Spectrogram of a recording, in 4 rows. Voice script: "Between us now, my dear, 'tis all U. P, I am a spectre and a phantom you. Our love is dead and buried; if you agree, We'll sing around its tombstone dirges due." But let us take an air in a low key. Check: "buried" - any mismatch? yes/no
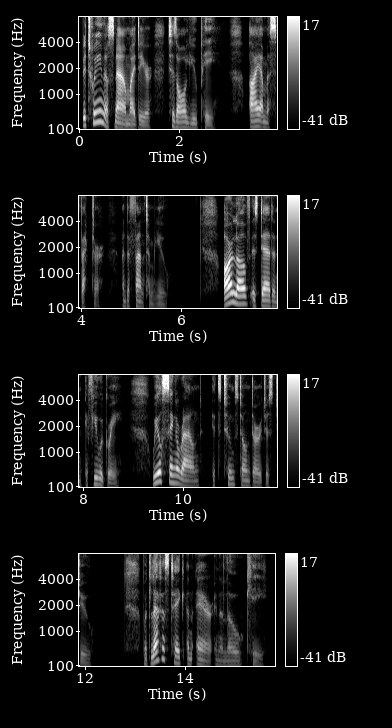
yes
